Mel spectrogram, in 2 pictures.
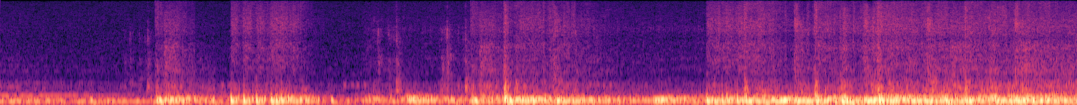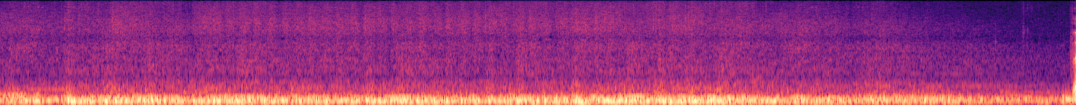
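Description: Rapid laser blasts and explosions crackle in a video game.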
